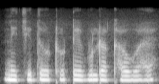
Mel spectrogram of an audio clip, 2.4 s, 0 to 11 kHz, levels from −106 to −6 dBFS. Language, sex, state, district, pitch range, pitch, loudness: Hindi, female, Jharkhand, Deoghar, 175-185 Hz, 180 Hz, -15 LUFS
